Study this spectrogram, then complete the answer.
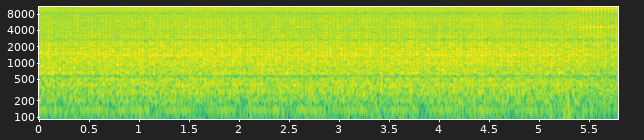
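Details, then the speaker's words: Mercedes OM651 diesel at idle: irregular knock about three per second that starts after the brake pedal is pressed, as the vacuum pump rebuilds vacuum; play in the vacuum pump drive coupling, fixed by replacing the vacuum pump. "если стук идёт после нажатия тормоза это 100% люфт в приводе вакуумного насоса"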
